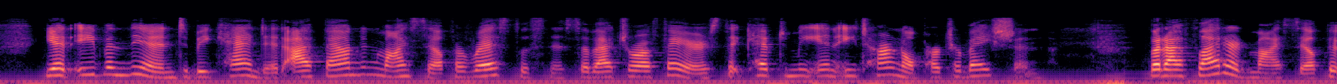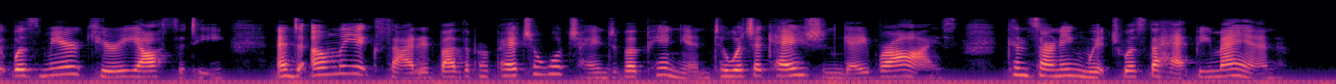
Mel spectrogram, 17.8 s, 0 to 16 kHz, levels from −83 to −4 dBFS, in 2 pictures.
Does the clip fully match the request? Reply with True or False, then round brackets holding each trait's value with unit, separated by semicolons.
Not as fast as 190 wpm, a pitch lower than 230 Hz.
False (165 wpm; 250 Hz)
